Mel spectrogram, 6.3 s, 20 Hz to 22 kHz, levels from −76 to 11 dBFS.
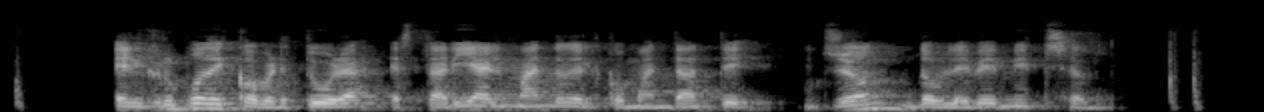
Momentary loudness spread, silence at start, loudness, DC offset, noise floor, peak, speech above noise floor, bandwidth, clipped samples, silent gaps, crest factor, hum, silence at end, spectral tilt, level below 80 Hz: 17 LU; 0.1 s; -17 LUFS; under 0.1%; -44 dBFS; -2 dBFS; 27 dB; 9.2 kHz; under 0.1%; none; 18 dB; none; 0.3 s; -5 dB/octave; -62 dBFS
